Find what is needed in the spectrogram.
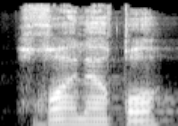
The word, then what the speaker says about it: خلق: اقرأ كلمة خلق خلق، اقرأها بشكل صحيح ولاحظ صفات الحروف التي فيها، فالخاء حرف مفخم، واللام حرف مرقق، والقاف حرف مفخم، فحاذر من الخلط بين الصفات واقرأها بشكل سليم هكذا خلق خلق.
